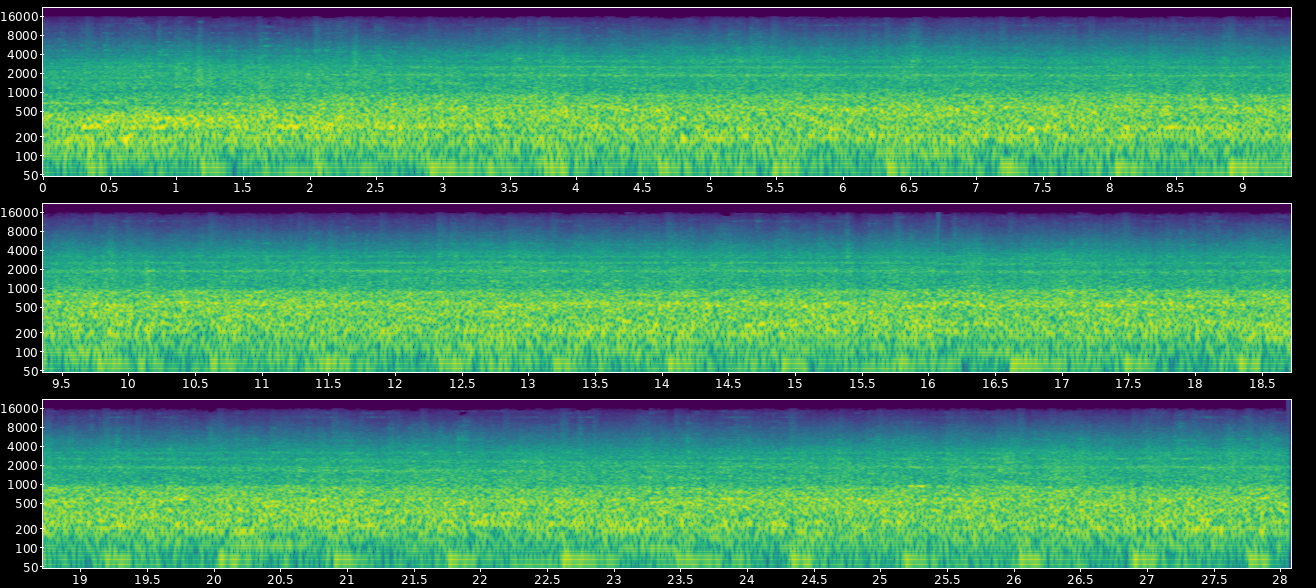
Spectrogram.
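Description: Freight train of high-sided open wagons rolling past close by: a loud, steady rumble and clatter of steel wheels on the rails. It swells in the first second, then holds steady.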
